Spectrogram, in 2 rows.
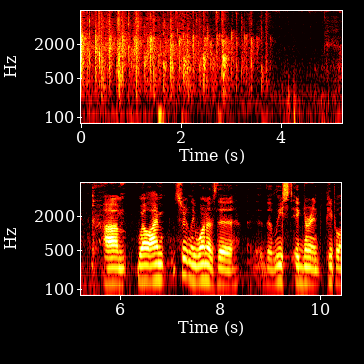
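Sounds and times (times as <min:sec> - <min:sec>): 
audience round of applause: 0:00.0 - 0:03.9
speech: 0:05.7 - 0:10.4.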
